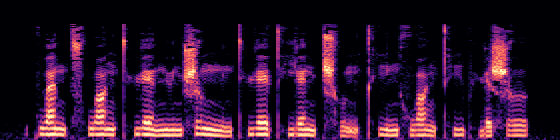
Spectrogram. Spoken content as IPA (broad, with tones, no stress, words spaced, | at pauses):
kwa˥˧nt͡sʰwɑ˥˧ŋ t̪ʰɥɛ˥˩n̪y˧˥n ʂɤ˥˩ŋn̪i˩nt̪ʰɥɛ˥ t̪ʰjɛ˥˩nʈ͡ʂʰʊ̰˨˩ŋ t̪ʰi˥˧n xwɑ˥˩ŋt̪ʰi˥pʰɥɛ˨ ʂɤ˥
